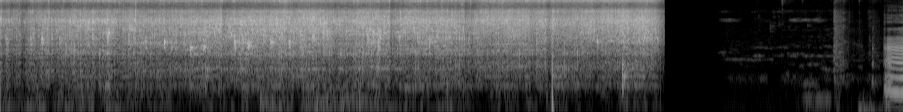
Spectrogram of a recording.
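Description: Dried fish frying in a hot pan, a loud dense sizzle for several seconds with a brief tap, then it cuts to near silence followed by faint clatter.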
